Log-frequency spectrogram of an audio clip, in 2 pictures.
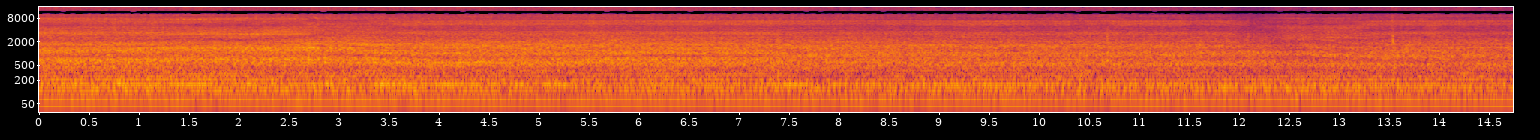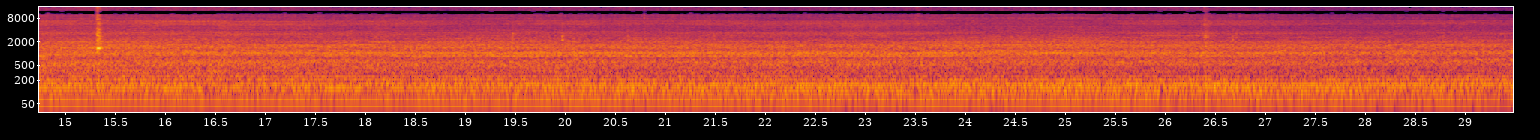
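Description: Diesel engine of a John Deere CRDI tractor running steadily as the tractor drives along, with one short sharp tick about halfway through.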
